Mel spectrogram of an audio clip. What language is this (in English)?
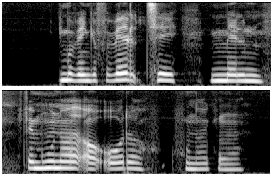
Danish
